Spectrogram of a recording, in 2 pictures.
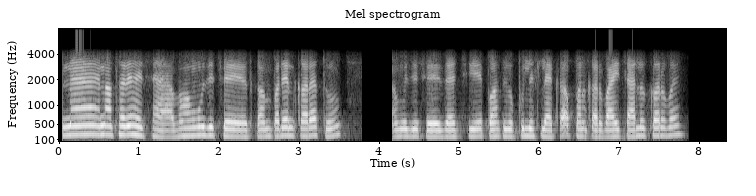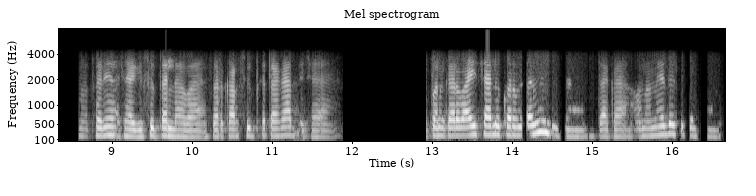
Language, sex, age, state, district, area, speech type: Maithili, female, 18-30, Bihar, Madhepura, rural, conversation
